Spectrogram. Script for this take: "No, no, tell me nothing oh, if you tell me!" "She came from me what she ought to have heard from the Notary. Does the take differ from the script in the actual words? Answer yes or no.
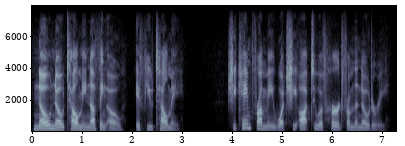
no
